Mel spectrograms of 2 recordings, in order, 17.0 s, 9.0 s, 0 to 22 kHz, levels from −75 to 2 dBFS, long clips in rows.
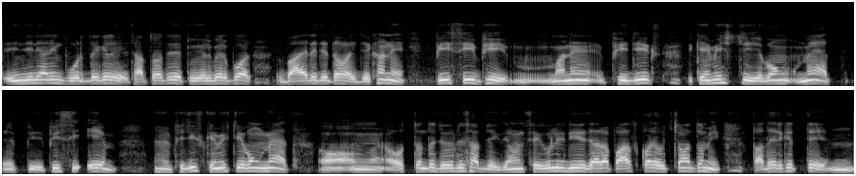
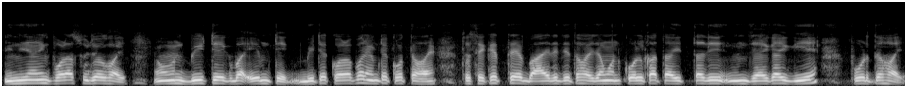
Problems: none marked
